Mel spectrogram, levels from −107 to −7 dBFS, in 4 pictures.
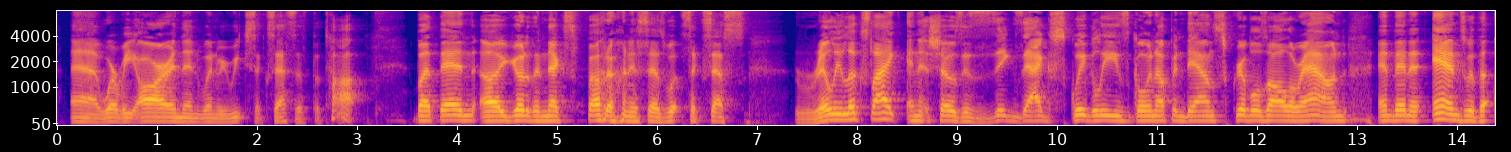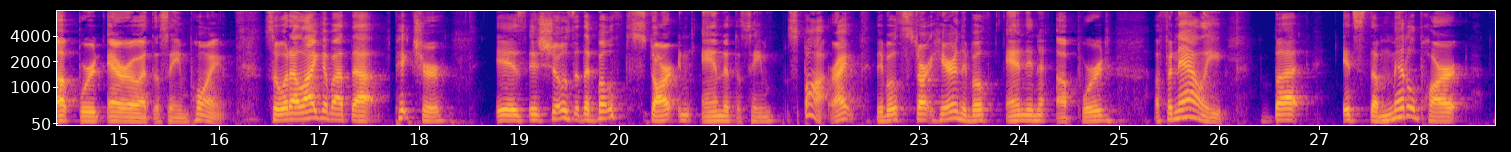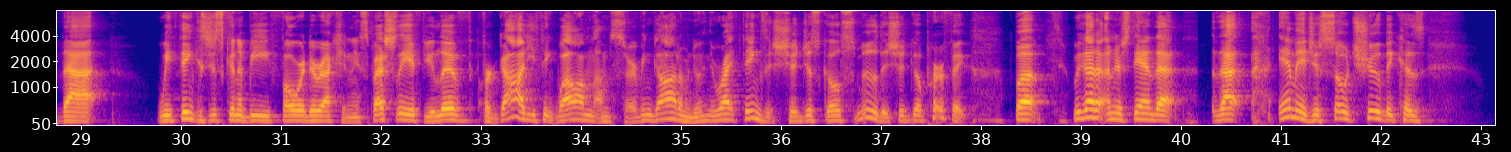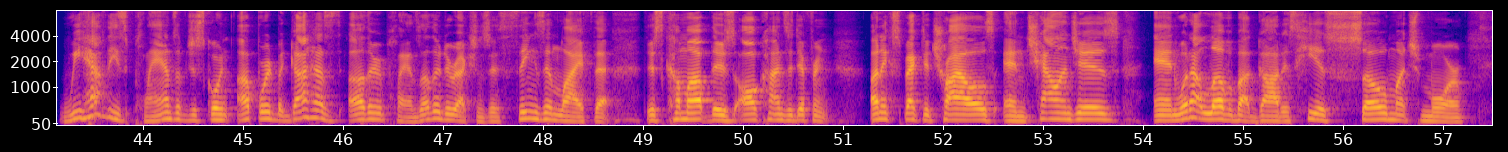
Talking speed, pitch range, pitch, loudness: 195 wpm, 120-155 Hz, 135 Hz, -27 LUFS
